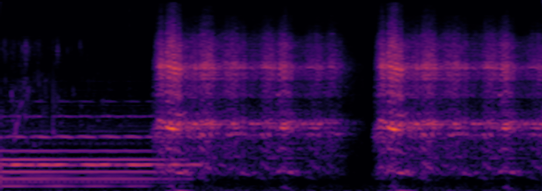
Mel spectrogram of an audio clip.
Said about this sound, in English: Then, because Flipper's out in deep water catching a mid-morning snack, Sandy picks up his klaxon horn to call his dolphin.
